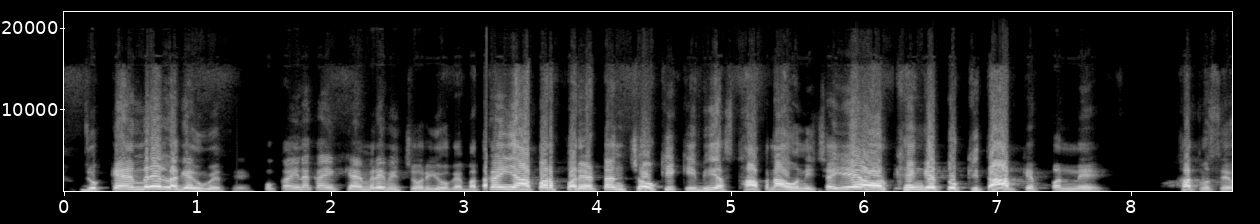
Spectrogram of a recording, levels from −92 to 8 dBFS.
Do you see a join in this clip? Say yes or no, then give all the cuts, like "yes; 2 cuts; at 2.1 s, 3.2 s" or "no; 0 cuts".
yes; 2 cuts; at 3.1 s, 6.2 s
